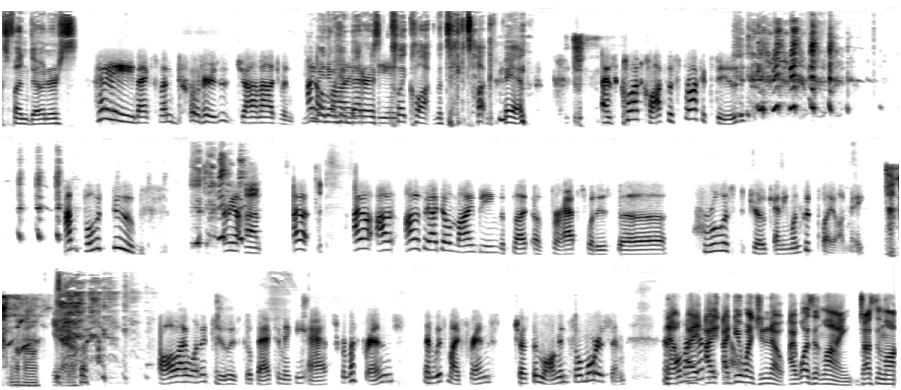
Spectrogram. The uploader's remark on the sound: A recording of us doing prank phone calls to people that we know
